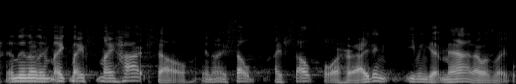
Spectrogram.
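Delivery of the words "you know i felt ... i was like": ordinary talk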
